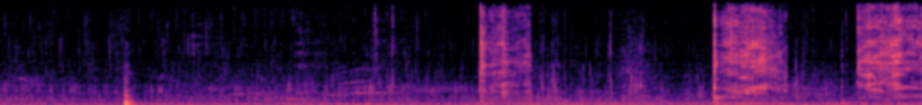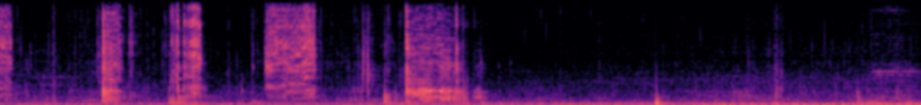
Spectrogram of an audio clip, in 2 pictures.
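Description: Steel ladle stirring and scraping chicken pieces in oil and tomato paste around a large metal karahi: a sharp knock about a second in, then a run of irregular scrapes for several seconds.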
